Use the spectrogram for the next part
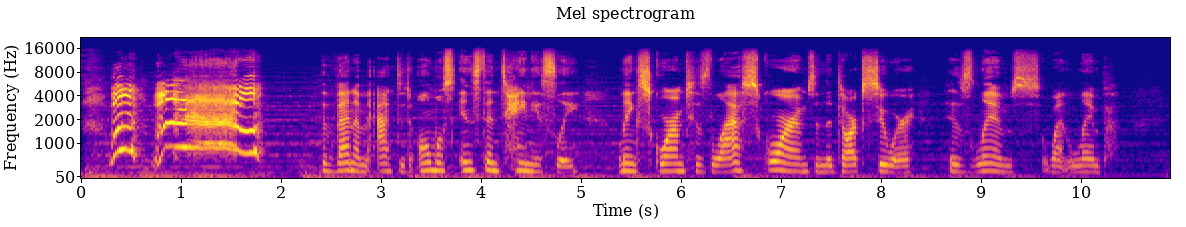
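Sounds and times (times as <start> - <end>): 
person screaming in agony: 0.2 - 1.8
speech: 2.4 - 10.4.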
